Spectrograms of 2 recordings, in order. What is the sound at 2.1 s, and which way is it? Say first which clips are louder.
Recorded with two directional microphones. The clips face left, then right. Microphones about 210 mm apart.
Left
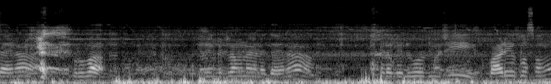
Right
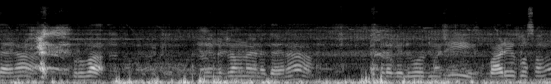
Speech: even; 5° left (ahead or behind).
